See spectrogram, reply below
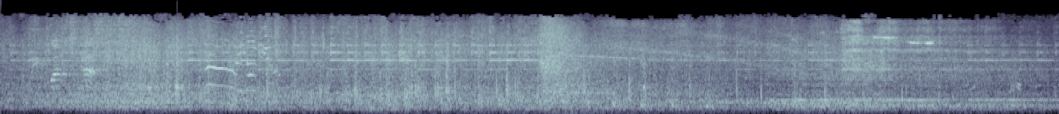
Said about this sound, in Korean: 열차가 들어서는 플랫폼. 통근 열차를 기다리는 출근길의 수많은 승객들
